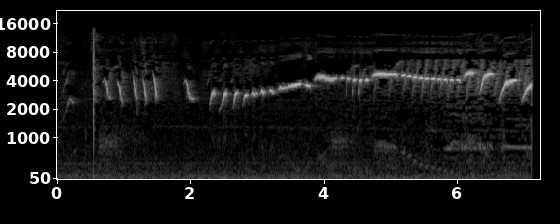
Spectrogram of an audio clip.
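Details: Tame golden-bellied gerygone singing actively: short high chirps lead into fast repeated whistled notes that climb in pitch and merge into a sweet, rapid trilling sequence, with a faint low steady tone toward the close.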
